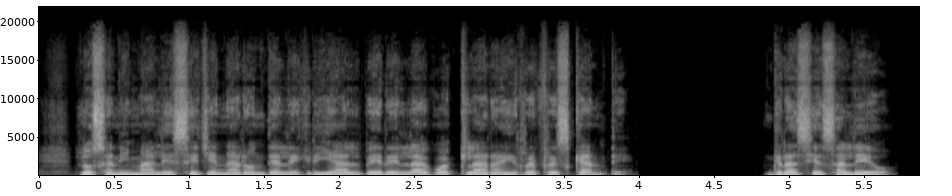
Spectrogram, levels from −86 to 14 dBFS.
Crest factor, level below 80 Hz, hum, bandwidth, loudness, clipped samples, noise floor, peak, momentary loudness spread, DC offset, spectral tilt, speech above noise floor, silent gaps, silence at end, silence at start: 16 dB; -46 dBFS; none; 19.5 kHz; -19 LUFS; under 0.1%; under -90 dBFS; -2 dBFS; 4 LU; under 0.1%; -5 dB/octave; over 71 dB; 4.07-4.78 s; 0.2 s; 0.1 s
